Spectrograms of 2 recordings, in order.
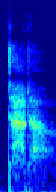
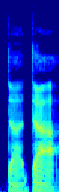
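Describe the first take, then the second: First: "DA-da" with the first one hit; stress on first syllable. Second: "da, DA" with the second one stressed; stress on last syllable. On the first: Teacher showing a trochee, "DA-da" stressed first. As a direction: punch the first "da", drop the second. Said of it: "accented syllable first like that". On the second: Teacher showing where most rhymes fall, "da, DA" stressed last. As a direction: land the weight on the second "da". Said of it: "have the accent on". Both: Shown as a demonstration.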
